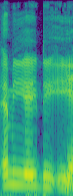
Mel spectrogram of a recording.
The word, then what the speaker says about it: Meade: fort meade in maryland is it mead it's m-e-a-d-e is it is it meat or midday no it's fort meade that's how i've always heard it pronounced me day well um so in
